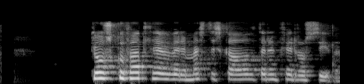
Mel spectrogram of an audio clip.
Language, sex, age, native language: Icelandic, female, 50-59, Icelandic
